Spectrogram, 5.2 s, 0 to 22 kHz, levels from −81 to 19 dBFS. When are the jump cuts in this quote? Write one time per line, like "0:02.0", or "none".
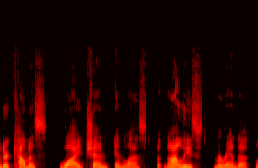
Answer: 0:02.2
0:04.2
